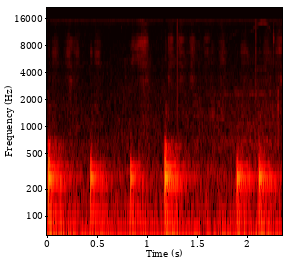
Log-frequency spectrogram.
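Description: A teacher writes on a classroom board with a marker during a lesson on income tax, giving a series of about six distinct short taps and strokes with pauses between them.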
